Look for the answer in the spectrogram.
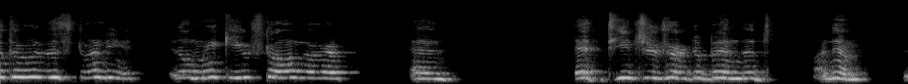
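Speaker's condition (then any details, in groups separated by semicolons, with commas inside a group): Cerebral palsy; wheelchair user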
